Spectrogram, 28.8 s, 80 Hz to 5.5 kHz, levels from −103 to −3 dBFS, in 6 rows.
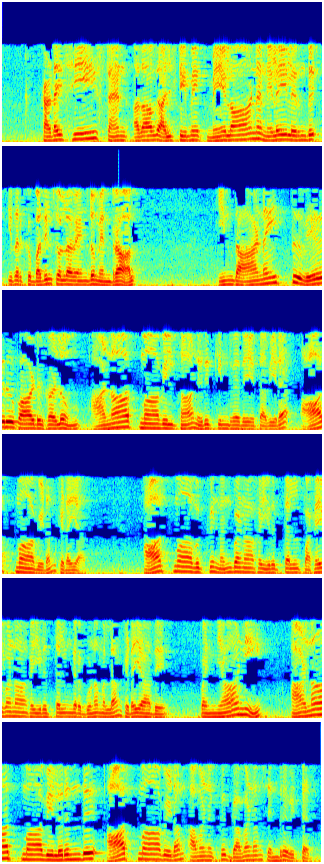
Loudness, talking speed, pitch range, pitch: -16 LUFS, 75 wpm, 140-180 Hz, 155 Hz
